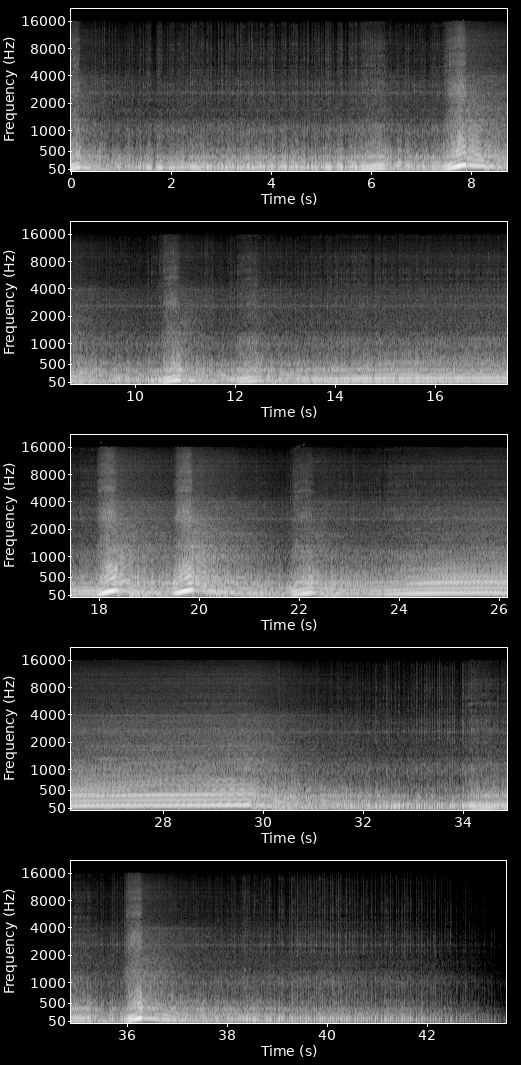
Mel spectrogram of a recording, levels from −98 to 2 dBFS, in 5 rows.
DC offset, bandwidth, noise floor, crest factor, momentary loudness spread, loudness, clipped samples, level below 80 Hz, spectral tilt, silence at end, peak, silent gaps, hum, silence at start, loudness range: under 0.1%; 11 kHz; -53 dBFS; 18 dB; 13 LU; -20 LUFS; under 0.1%; -30 dBFS; -9.5 dB/octave; 1.35 s; 0 dBFS; none; none; 0 s; 11 LU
